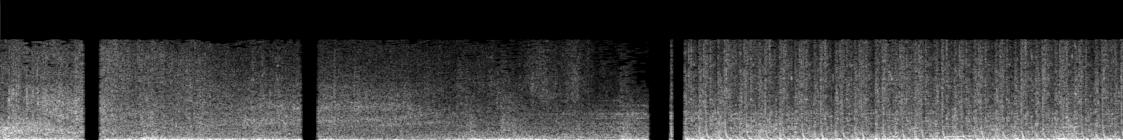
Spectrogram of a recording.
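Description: Sci-fi energy weapons fire in loud, crackling blasts.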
